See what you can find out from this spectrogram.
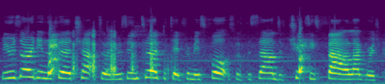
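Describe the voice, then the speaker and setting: A woman's voice: high voice, fairly quick, heavy background noise. A woman reading a fan story aloud as an amateur narrator. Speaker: fan fiction reader.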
